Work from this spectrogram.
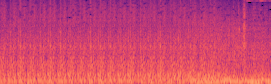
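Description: Rapid, continuous gunfire in Resident Evil: The Umbrella Chronicles, dense overlapping shots forming a steady roar aimed at a rocket launcher, loud and unbroken throughout.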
